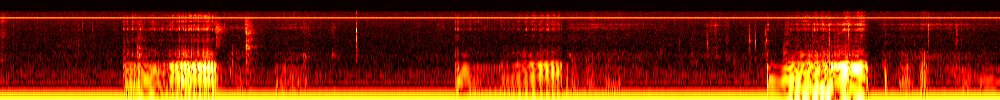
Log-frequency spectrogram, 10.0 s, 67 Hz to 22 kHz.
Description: Henley, our 11 wk old boxer puppy snoring!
